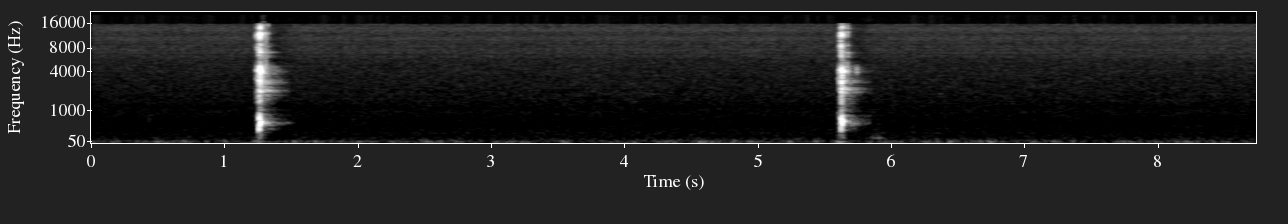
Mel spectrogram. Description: I like it so here are my hiccups! ^^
